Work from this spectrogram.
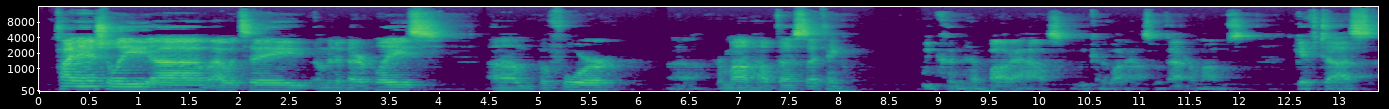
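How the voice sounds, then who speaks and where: A man with an American accent at a fairly slow pace, long and frequent pauses, big swings in loudness, and audible room echo. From Modesto, California. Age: 30s. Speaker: homeowner, social worker. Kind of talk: interview. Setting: at home.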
